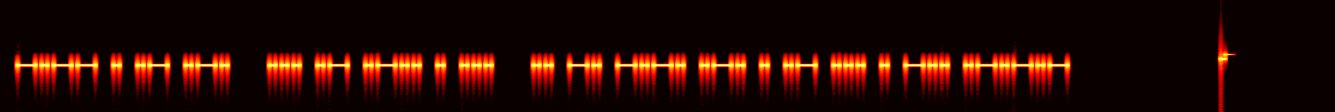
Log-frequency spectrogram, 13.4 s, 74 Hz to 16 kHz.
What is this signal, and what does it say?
Morse code, heard as a keyed tone, about 20 wpm, 700 Hz. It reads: YEAR SALES INCREASED.
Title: Sentences with 8-Word Phrases - Spoken Beginning - 20wpm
